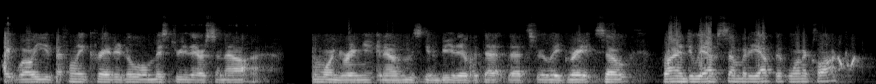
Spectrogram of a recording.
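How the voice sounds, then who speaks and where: A man hosting a casual radio interview, asking relaxed, easygoing questions. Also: lowish voice, fast talker, lo-fi sound, noisy background. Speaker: radio host.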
